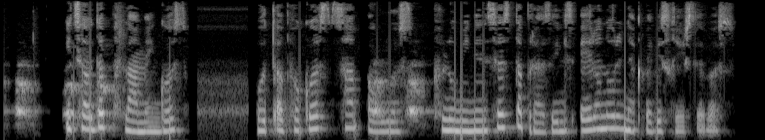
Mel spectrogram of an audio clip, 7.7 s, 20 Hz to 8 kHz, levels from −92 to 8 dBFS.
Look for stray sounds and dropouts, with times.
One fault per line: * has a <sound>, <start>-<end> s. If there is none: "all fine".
all fine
